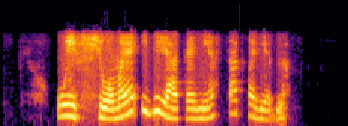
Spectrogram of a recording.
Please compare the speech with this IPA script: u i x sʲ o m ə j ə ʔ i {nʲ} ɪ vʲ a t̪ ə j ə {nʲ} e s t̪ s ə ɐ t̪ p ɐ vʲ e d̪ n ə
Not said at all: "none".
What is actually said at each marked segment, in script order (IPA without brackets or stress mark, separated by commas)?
dʲ, mʲ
